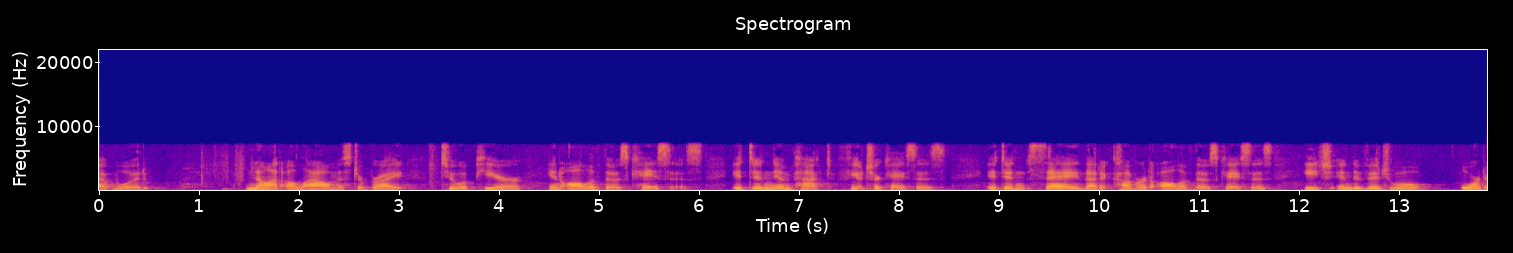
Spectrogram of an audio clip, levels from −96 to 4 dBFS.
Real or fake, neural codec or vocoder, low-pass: fake; vocoder, 22.05 kHz, 80 mel bands, WaveNeXt; 7.2 kHz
